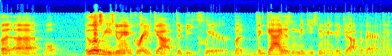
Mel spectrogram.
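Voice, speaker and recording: A man speaks at a very fast pace with an animated tone and big swings in loudness. Room echo is audible. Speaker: manga review youtuber. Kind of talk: casual video review.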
